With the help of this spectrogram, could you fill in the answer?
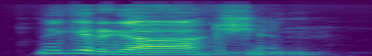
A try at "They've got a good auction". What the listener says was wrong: It sounded like the first three words sounded like one word,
